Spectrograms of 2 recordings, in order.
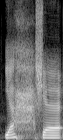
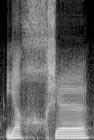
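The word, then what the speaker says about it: يخشى: Lalu kenapa yang C salah? Yahsya. Yang C kenapa salah? Ini Yahsya. Karena dibaca menjadi H besar ya. Atau ada yang bilang mengatakan H dada. Enggak apa-apa deh buat pintu awal. Enggak apa-apa. Jangan ya. Jangan jadi hak besar. Harusnya yang B yaksya.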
